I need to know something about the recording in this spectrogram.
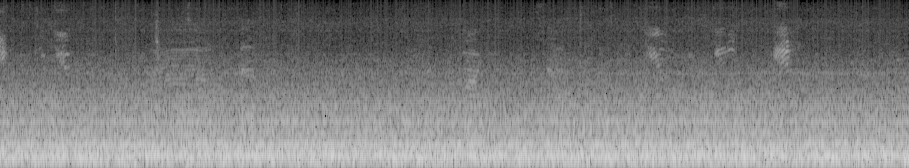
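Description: A jet engine roars steadily inside an airplane cabin.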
